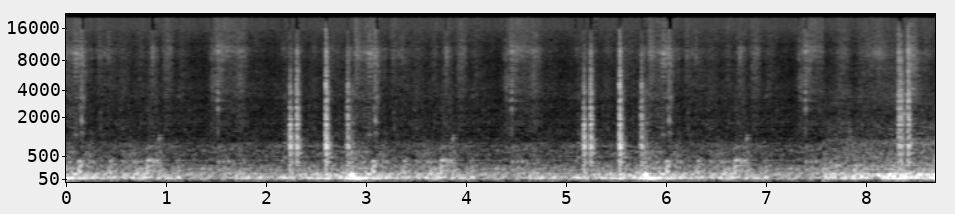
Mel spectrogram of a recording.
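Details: Subaru Forester driving, sharp creaks and ticks in pairs every few seconds over road rumble from the passenger-side B-pillar; creak returned after repair.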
